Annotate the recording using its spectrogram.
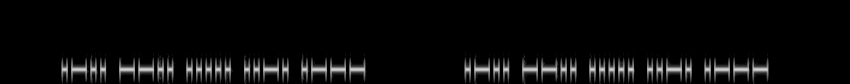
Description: Morse code, heard as a keyed tone, about 25 wpm, 700 Hz. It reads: LZ5FJ LZ5FJ
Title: DXCC-100 Call Signs - 5 Characters - Repeated 2x - 25wpm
